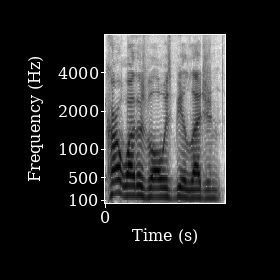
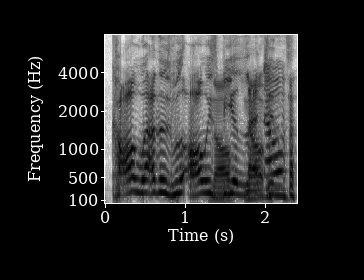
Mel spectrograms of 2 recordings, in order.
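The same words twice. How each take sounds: First: It is read in the speaker's own voice. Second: It is read in an imitated Austrian accent.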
